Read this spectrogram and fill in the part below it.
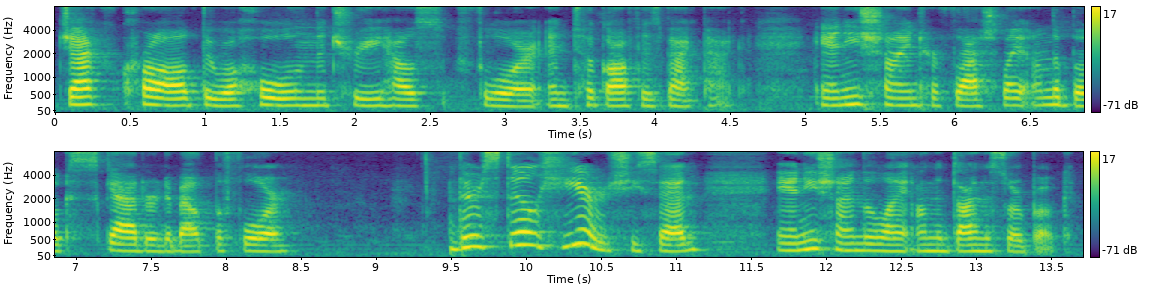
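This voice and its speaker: A woman's voice: mid-range voice, steady tone, moderate pace, darkish tone. A woman reading a children's storybook aloud, in simple, explanatory style for young listeners.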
